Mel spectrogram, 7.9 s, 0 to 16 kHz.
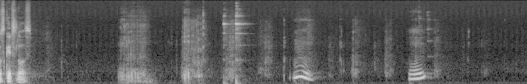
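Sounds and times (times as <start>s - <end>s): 
chewing crunchy brown and white cereal balls: 1.8s - 7.8s
short pitched hums from the person eating: 4.4s - 4.8s, 6.2s - 6.5s.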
